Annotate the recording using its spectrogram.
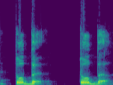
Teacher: تو ان میں سے با یہاں پہ ساکن ہے تو ہم نے اس کو خوب واضح کرنا ہے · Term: حروف قلقلہ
